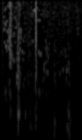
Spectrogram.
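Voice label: "шойччинныд", Komi, female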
